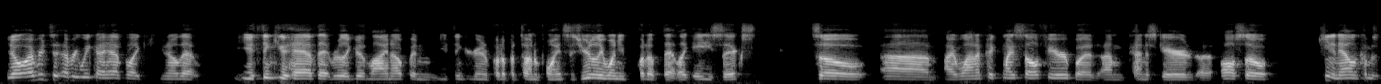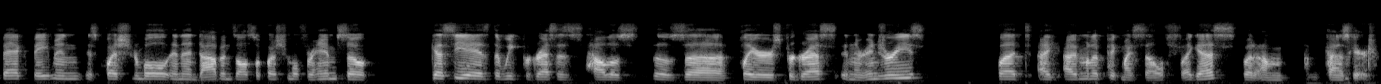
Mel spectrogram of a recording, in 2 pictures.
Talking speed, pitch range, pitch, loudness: 215 wpm, 120-150 Hz, 130 Hz, -20 LUFS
